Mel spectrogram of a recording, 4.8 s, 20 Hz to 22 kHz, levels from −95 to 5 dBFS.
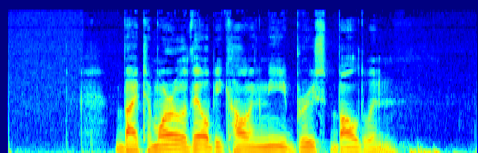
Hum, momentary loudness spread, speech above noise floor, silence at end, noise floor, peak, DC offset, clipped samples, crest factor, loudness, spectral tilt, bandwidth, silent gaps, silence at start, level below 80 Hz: none; 20 LU; 34 dB; 0.4 s; -54 dBFS; -2 dBFS; under 0.1%; under 0.1%; 22 dB; -21 LUFS; -7.5 dB/octave; 16 kHz; none; 0.1 s; -44 dBFS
